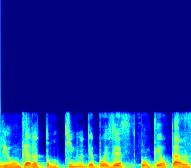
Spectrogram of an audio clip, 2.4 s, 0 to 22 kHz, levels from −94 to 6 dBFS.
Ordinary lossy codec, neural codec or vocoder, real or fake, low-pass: none; codec, 16 kHz, 4 kbps, X-Codec, HuBERT features, trained on general audio; fake; 7.2 kHz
